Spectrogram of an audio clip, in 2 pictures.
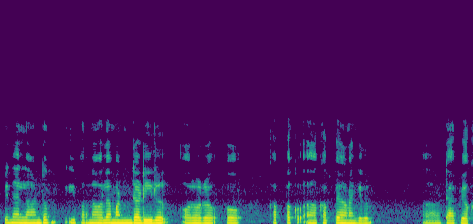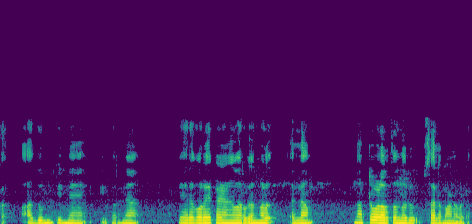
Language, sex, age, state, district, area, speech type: Malayalam, female, 30-45, Kerala, Palakkad, rural, spontaneous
